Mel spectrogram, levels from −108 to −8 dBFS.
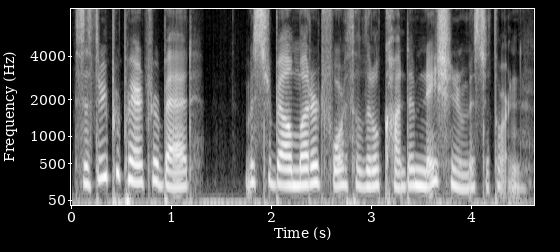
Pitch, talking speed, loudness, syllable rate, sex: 215 Hz, 205 wpm, -16 LUFS, 6.2 syllables/s, female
